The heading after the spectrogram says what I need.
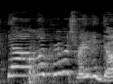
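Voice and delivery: high, fast, airy brush-off; breezy nonchalance. Retold or imitated. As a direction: toss it off quickly like it's no big deal. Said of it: "and she's like".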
